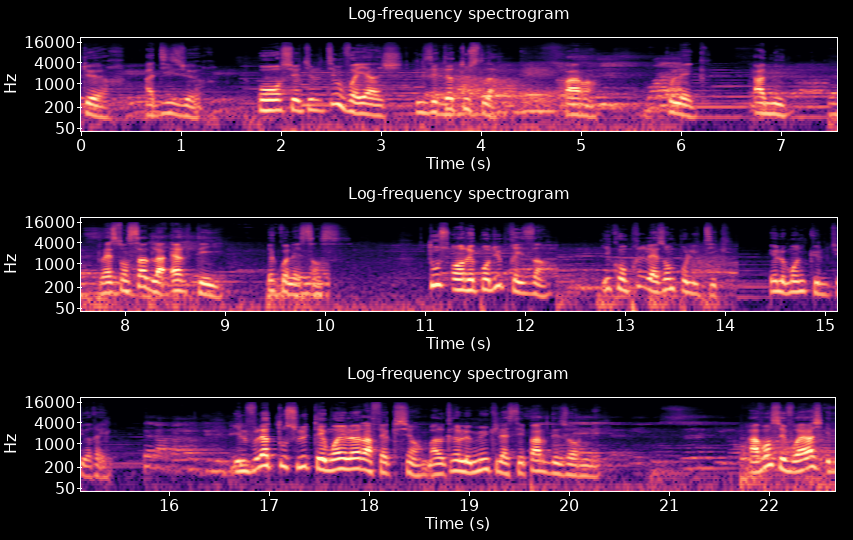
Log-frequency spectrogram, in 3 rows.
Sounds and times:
Speech: 0:00.0 - 0:07.1, 0:07.7 - 0:10.3, 0:11.1 - 0:22.6
Music: 0:00.0 - 0:22.6.

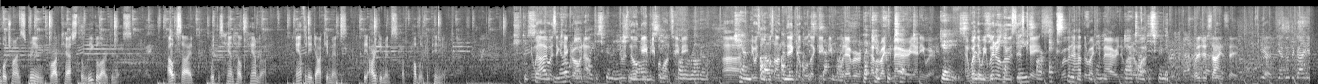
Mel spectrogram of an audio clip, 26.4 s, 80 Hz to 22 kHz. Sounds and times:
Male speech, man speaking: 0:00.0 - 0:09.8, 0:10.4 - 0:26.2
Narration, monologue: 0:00.0 - 0:24.6
Music: 0:00.0 - 0:26.3
Female speech, woman speaking: 0:10.3 - 0:18.2, 0:18.8 - 0:23.6.

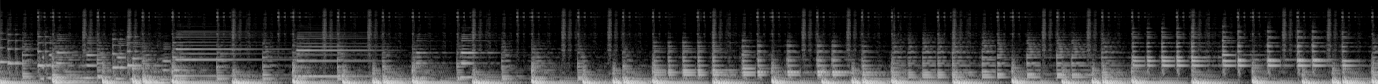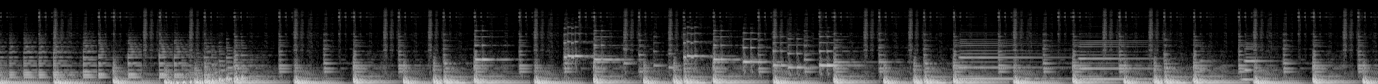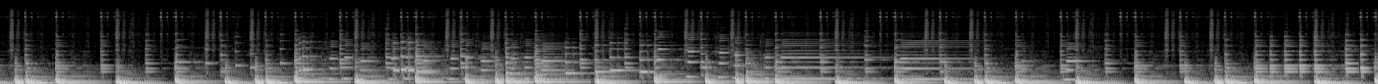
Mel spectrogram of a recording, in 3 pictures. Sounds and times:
Soundtrack music: 0:00.0 - 0:26.8, 0:29.1 - 0:41.3
Theme music: 0:15.4 - 0:16.5, 0:18.6 - 0:22.8.

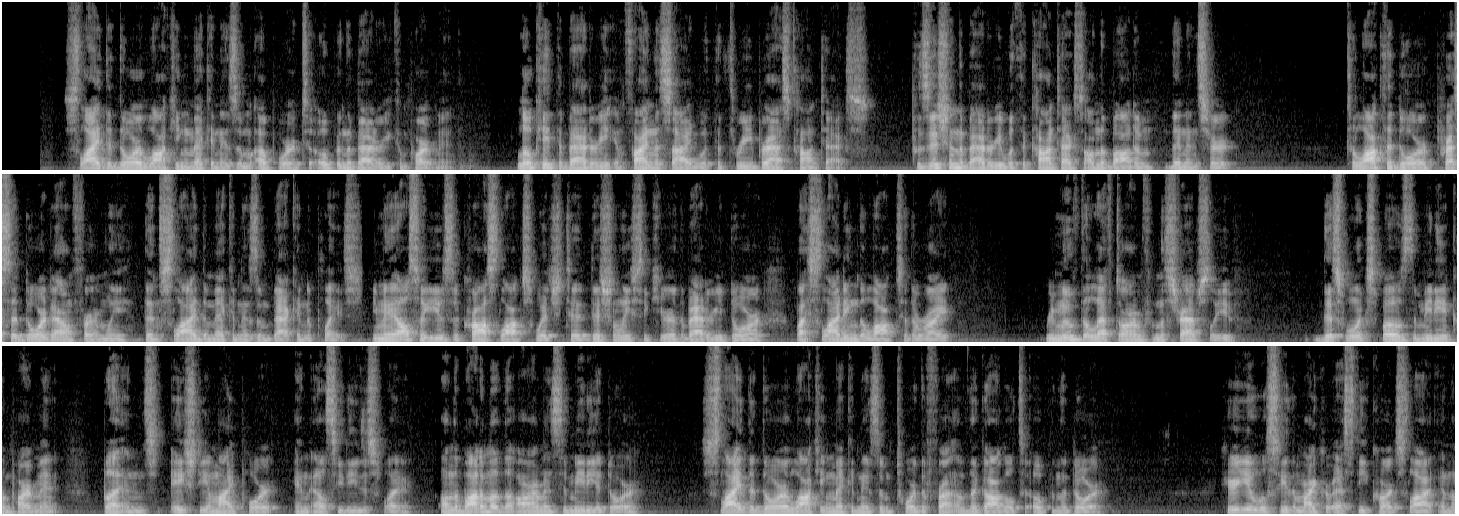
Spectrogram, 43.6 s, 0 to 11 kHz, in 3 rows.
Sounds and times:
Speech: 0:00.6 - 0:12.4, 0:13.4 - 0:24.2, 0:25.0 - 0:27.0, 0:27.6 - 0:40.2, 0:41.3 - 0:43.6.

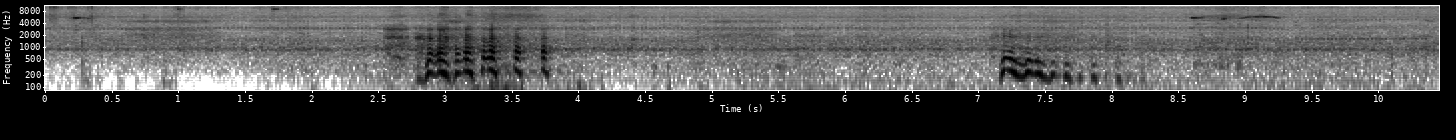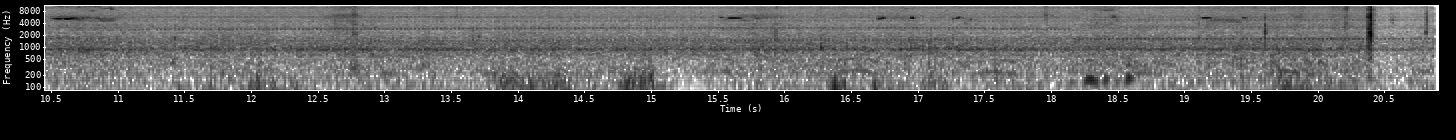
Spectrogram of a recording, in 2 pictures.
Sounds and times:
Animal: 0:08.6 - 0:13.0, 0:15.5 - 0:20.3.

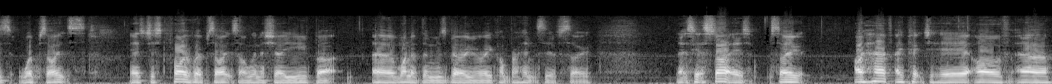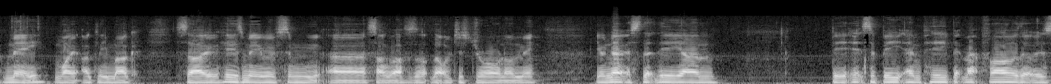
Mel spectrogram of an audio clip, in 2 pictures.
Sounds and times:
Speech: 0:00.0 - 0:06.0, 0:06.8 - 0:17.8, 0:18.8 - 0:21.0.

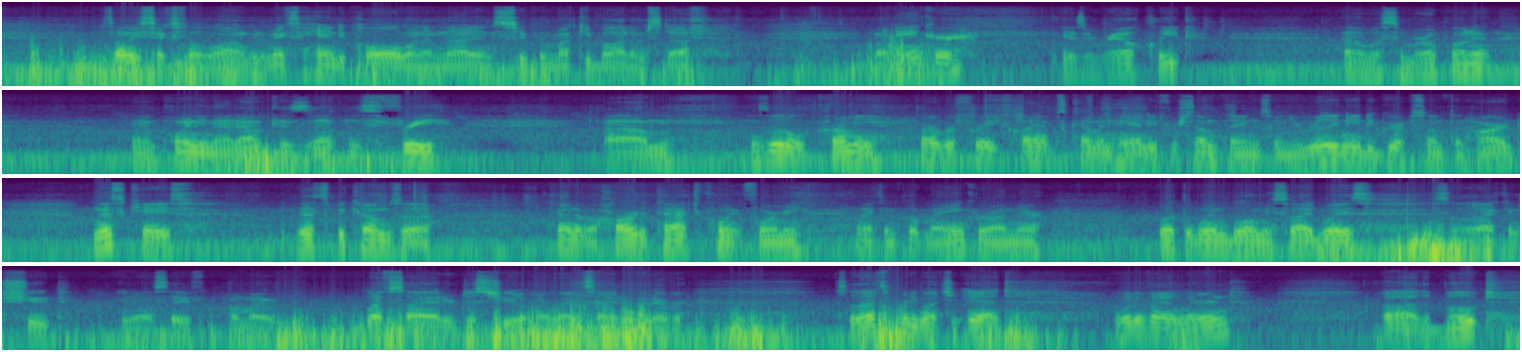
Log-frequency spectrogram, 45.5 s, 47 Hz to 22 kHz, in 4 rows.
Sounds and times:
Outside, urban or manmade: 0:00.0 - 0:45.5
Speech: 0:00.8 - 0:05.4, 0:06.5 - 0:07.3, 0:07.9 - 0:09.0, 0:10.0 - 0:11.4, 0:12.3 - 0:14.8, 0:15.8 - 0:22.8, 0:23.4 - 0:24.4, 0:25.0 - 0:26.0, 0:26.9 - 0:30.6, 0:31.4 - 0:39.3, 0:40.4 - 0:41.9, 0:42.5 - 0:43.5, 0:44.5 - 0:45.5.

